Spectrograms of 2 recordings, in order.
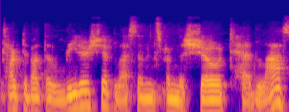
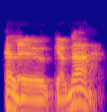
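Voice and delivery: hammed-up, unconvincing British greeting; failed British accent. Co-host asks host about the accents, bad British accent. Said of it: "you're not talking in a British accent".

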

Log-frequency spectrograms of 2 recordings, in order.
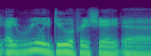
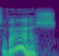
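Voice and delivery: tender; 3 semitones higher, 5 dB quieter than usual. Retold or imitated. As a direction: say her name like a fond surprise. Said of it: "He f-, says it very tenderly".

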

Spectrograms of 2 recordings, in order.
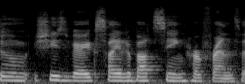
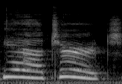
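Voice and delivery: mock enthusiasm; 9 semitones higher than usual. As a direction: imitate an eager little crowd. Voicing townsfolk's reaction to church news.

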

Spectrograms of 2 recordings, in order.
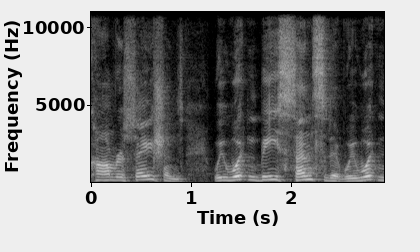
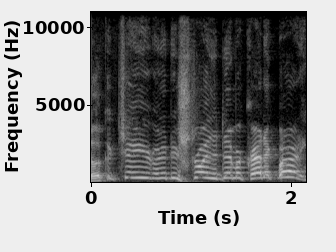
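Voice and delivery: high, whiny imitated accusation; mock upset partisan; 12 semitones higher, faster than usual. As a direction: parody an angry critic. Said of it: "So if you get upset at me and go".

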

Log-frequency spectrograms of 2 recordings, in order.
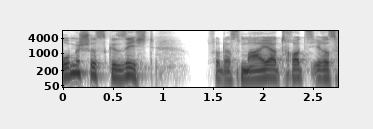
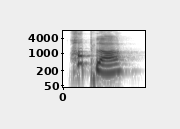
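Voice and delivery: Hoppla; 11 semitones higher than usual. Acted. Grasshopper leaps away.

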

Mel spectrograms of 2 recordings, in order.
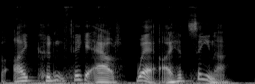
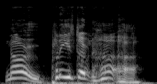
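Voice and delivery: high, loud, drawn-out plea; crying out; 12 semitones higher, 5 dB louder, slower than usual. Acted. Girl pleading with masked intruders, crying out. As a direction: cry out to protect someone. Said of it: "she cried".

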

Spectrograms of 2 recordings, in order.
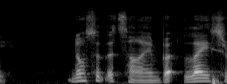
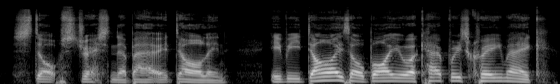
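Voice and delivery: higher, louder tipsy greeting; drunk voice; 3 semitones higher, 7 dB louder than usual. Acted. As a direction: slur it sweetly like a drunk husband. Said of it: "still in his drunk voice".

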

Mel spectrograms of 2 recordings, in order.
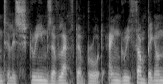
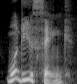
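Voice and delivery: high, slow teasing question; playful musing; 11 semitones higher, slower than usual. A narrator's reading. Father with boy on his knee, playful high musing. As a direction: muse aloud, drawing it out high. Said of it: "I would muse".

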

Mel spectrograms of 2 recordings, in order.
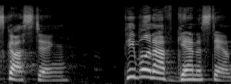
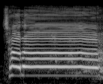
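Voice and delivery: much higher and louder, a showy reveal; triumphant ta-da; 9 semitones higher, 5 dB louder than usual. Retold or imitated. Sitting up on the bed to show her husband, triumphant. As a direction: present yourself like a magic trick. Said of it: "I sit up on the bed like".

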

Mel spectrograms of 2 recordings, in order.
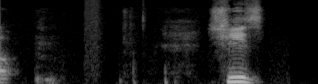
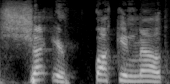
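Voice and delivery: retold insult; 6 semitones higher than usual. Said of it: "but I said".

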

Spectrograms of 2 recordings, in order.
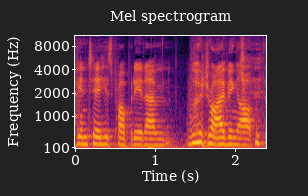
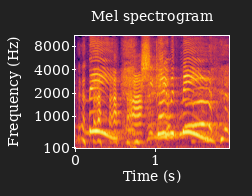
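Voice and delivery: high, loud slow shout; mum shouting; 11 dB louder, slower than usual. Retold or imitated. Mum calling out to Caesar, high loud shout. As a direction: yell it out eagerly.

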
